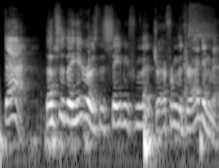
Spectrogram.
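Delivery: very high-pitched, loud hollered shout. A game master voices Ring Tarkin calling out to the heroes, Ring Tarkin shouting. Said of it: "A giant man walks towards you, his face stoic, and he breaks into a huge smile".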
